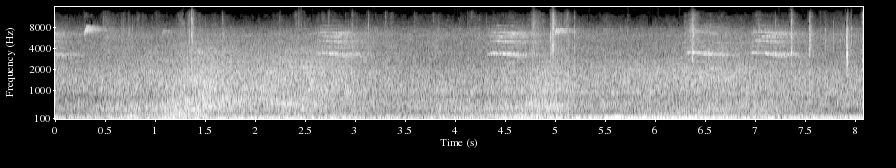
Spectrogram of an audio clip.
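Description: Short, high bird calls repeated every couple of seconds over a steady low outdoor rumble, with a few sharp ticks in between.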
